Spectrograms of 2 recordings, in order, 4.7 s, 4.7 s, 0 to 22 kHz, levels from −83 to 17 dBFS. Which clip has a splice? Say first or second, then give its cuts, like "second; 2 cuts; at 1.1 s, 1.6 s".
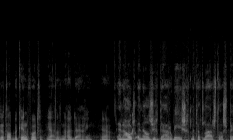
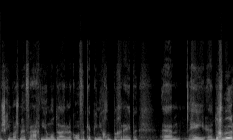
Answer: first; 4 cuts; at 1.1 s, 2.3 s, 2.7 s, 3.5 s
